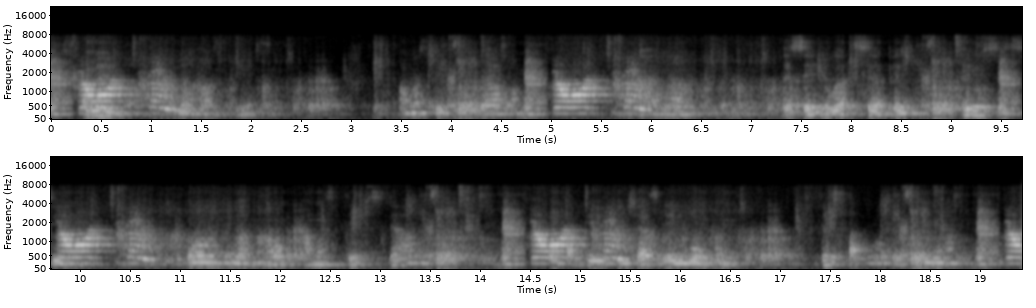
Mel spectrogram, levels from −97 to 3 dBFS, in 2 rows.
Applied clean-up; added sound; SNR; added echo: neural separator model SepFormer DNS4.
